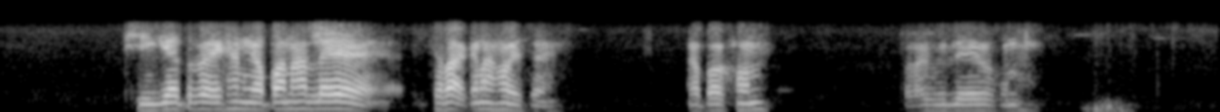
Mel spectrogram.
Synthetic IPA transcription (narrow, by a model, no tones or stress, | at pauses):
tʰiɡatɔpaɛkʰanɡapanɦalɛsalaʔkːanaɦɔjsɛ | ɡ̥apakʰɔn | salak̚bilɛɡɔkɔna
